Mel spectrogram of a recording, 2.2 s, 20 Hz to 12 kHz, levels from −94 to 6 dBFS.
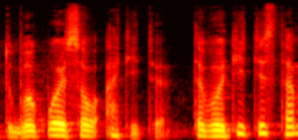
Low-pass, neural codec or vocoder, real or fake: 10.8 kHz; codec, 24 kHz, 0.9 kbps, WavTokenizer, medium speech release version 2; fake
